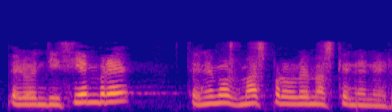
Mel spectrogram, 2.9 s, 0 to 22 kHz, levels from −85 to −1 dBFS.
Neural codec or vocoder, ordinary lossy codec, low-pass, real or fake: none; AAC, 32 kbps; 5.4 kHz; real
